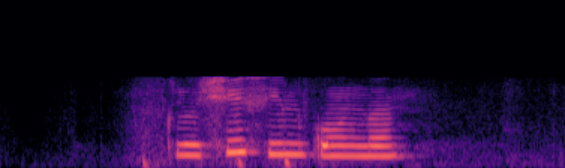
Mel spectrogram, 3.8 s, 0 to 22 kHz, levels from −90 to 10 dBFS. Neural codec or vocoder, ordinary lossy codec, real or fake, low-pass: none; AAC, 16 kbps; real; 7.2 kHz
